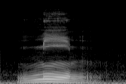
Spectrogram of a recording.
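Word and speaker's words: ميم: Meme. This is similar to the English M. Meme. Meme. This is one of the letters that is pronounced with the lips mainly.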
